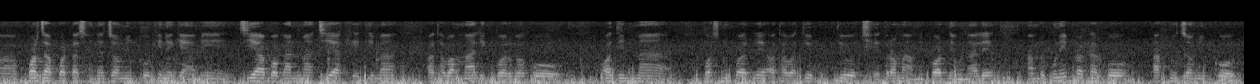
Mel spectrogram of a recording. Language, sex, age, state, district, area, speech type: Nepali, male, 18-30, West Bengal, Darjeeling, rural, spontaneous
